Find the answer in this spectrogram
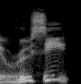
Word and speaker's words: receipt: Then there's receipt. We say receipt, and the P, not invited.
